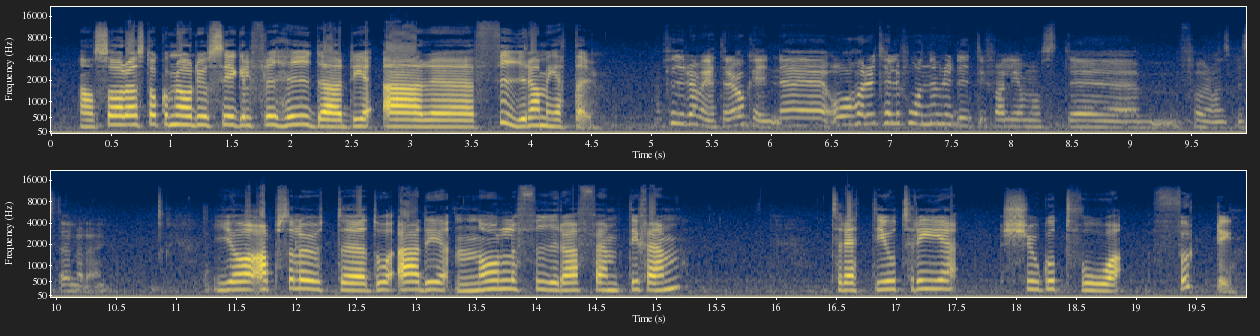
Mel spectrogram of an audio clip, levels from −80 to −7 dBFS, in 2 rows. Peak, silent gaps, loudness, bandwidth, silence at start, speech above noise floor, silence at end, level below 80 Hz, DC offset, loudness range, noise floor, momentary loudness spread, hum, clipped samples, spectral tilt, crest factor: 0 dBFS; none; -16 LUFS; 14 kHz; 0.25 s; 28 dB; 0.1 s; -50 dBFS; 2%; 15 LU; -45 dBFS; 20 LU; none; under 0.1%; -2.5 dB/octave; 18 dB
